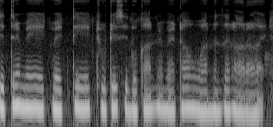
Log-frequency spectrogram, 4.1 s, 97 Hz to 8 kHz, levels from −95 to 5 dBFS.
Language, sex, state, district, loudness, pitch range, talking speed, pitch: Hindi, female, Uttar Pradesh, Muzaffarnagar, -30 LUFS, 175-190 Hz, 220 wpm, 185 Hz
